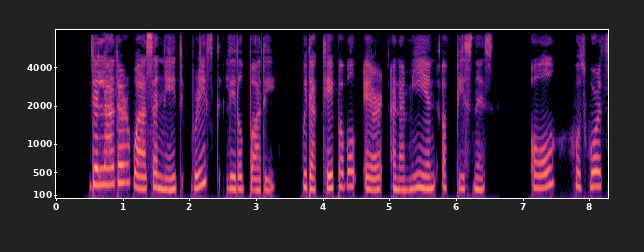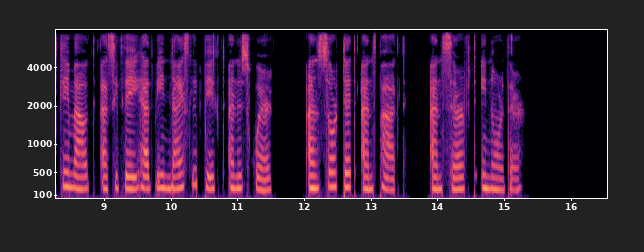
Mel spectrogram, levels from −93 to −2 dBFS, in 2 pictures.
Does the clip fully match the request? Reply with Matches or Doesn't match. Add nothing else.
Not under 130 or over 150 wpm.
Matches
